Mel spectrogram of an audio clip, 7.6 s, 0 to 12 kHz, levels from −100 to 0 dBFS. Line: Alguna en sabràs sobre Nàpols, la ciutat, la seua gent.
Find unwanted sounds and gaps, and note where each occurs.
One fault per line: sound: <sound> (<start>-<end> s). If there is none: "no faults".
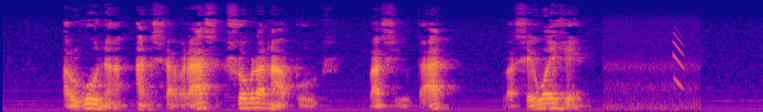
sound: chirp (6.7-6.9 s)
